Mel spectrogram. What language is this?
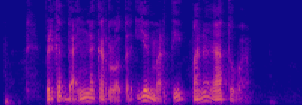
Catalan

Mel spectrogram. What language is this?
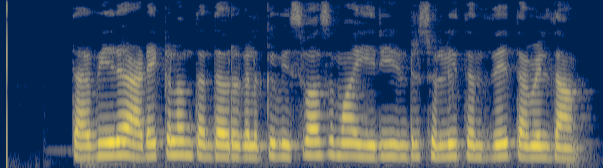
Tamil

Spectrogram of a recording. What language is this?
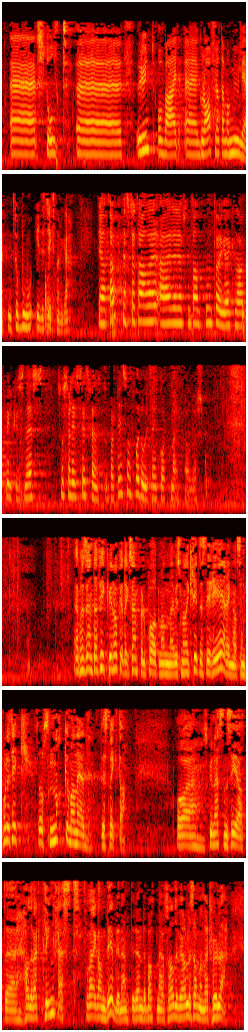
Norwegian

